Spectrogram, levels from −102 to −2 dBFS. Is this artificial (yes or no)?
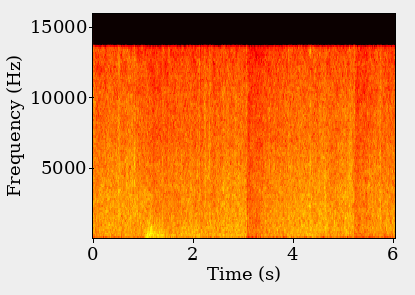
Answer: yes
